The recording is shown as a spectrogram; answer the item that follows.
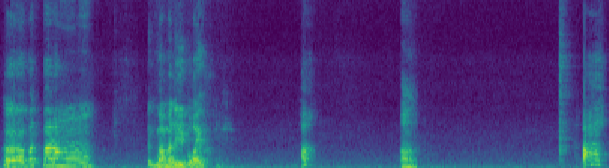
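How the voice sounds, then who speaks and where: A man's voice: high-pitched, big pitch swings, extremely slow, pauses often, fairly bright tone, a little hiss or hum, heavily acted. Man acting a pompous, volatile colonial lieutenant, echoey room. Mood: fawning. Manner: boastful, demanding, theatrical. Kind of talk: theatrical dramatic monologue.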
